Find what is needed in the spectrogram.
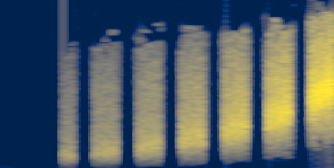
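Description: An electronic transition sound effect: after a brief silence, a run of short, stuttering noise bursts, about four a second, each higher in pitch and louder than the one before.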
